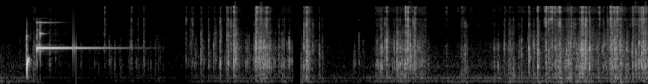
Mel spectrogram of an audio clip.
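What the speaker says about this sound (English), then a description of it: "I forgot to turn off my notifications." A short electronic chime rings out once, near and clear, on a quiet background, followed by faint crinkling and tapping handling noises.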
